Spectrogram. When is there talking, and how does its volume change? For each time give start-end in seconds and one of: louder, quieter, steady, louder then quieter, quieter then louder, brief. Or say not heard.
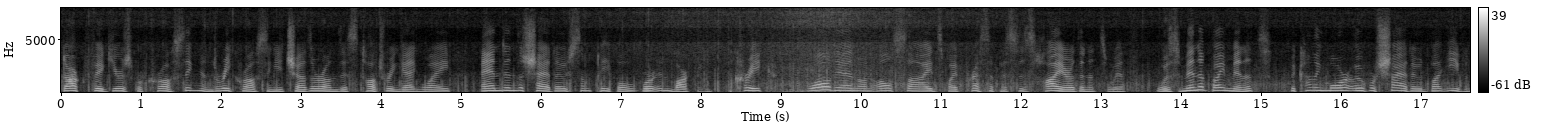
0.0-17.5 steady.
